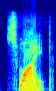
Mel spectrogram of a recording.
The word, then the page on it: swipe: American English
